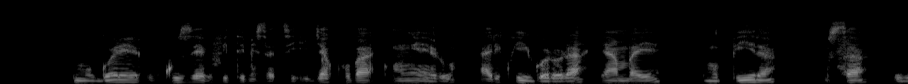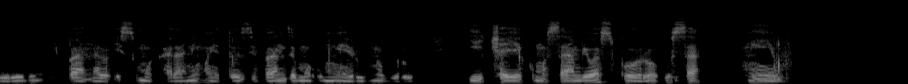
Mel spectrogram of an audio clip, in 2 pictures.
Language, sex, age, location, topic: Kinyarwanda, male, 25-35, Kigali, health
